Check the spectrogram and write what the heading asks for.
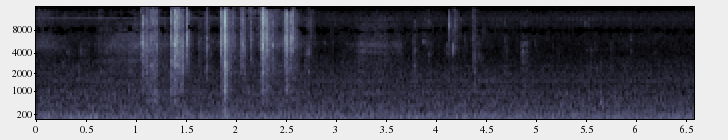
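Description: Eating and food-handling noises: a quick run of sharp clicks and crackles starting about a second in, with a few fainter ones later, over a steady low rumble.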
